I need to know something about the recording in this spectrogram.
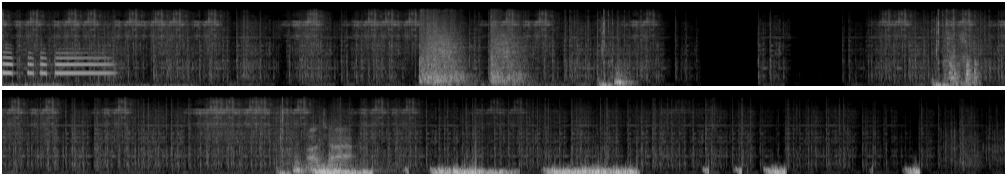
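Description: A battle rages with clashing weapons and crashing blows.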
